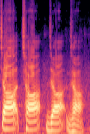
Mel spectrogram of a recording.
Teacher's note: च वर्ग में जितने भी वर्ण है उनका उच्चारण कहां से होता है तालू से होता है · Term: तालव्य ध्वनियां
